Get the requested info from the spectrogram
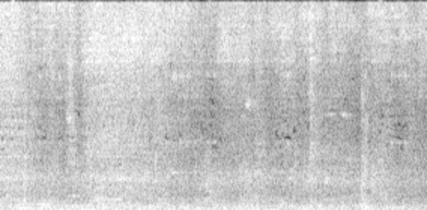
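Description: Heritage passenger train rolling along the track, heard from aboard a coach: a steady rumble of wheels on rail.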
